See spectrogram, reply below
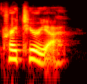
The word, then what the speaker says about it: criteria: Next word is exit criteria. Exit. E eh, as in red, I as in silver, exit, exit criteria, cry, I as in white, teria, long E, teary on both of those, Iria.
